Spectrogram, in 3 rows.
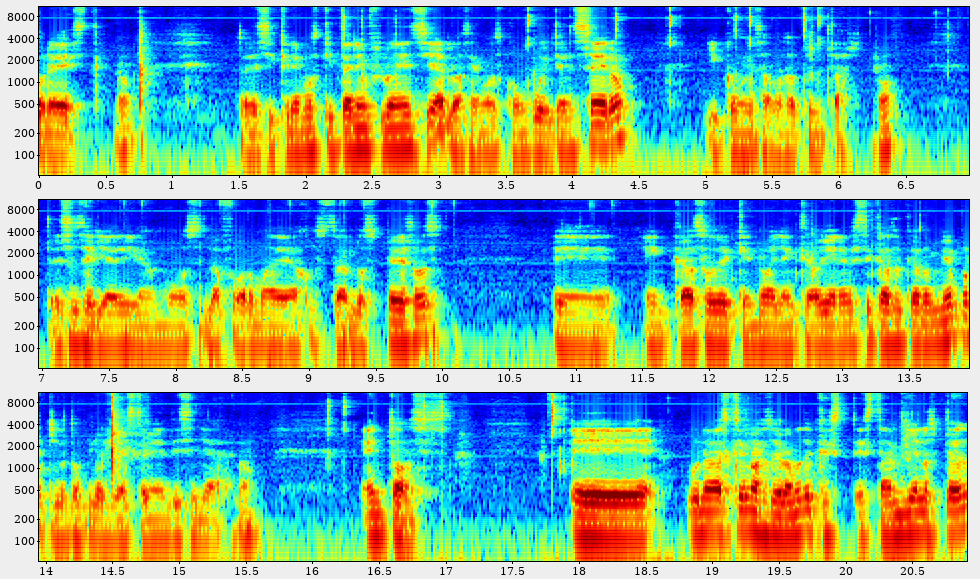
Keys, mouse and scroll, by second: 2.3-3.7 drag, 4.3 click, 5.2 click, 5.7 click, 7.4-12.0 ctrl+z, 16.2 click.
